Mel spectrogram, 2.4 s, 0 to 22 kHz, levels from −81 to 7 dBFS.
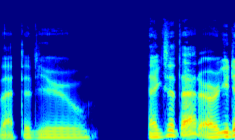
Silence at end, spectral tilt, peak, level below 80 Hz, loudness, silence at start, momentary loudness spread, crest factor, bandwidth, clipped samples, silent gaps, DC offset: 0 s; -7 dB/octave; -8 dBFS; -44 dBFS; -25 LUFS; 0 s; 15 LU; 16 dB; 12 kHz; under 0.1%; none; under 0.1%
